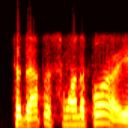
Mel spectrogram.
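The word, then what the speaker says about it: Thidapa Suwannapura: Taidapa Suwanapura, yeah, you got it.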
